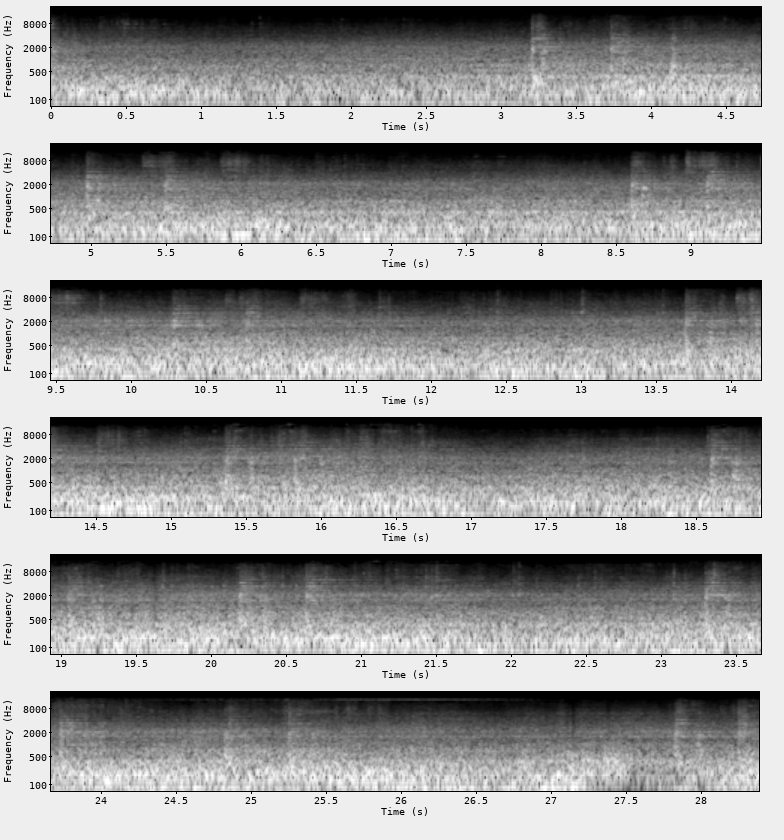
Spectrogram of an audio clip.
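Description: Passenger coaches of a long-distance train rolling past close by: a steady rumble of wheels on rail with frequent clicks as the wheels cross rail joints.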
